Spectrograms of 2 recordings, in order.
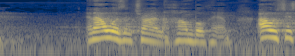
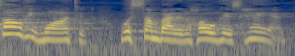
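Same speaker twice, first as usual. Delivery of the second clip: usual speaking voice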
